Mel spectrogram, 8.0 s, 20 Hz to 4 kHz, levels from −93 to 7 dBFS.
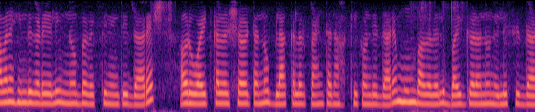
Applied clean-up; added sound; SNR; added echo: neural separator model SepFormer WHAM!.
